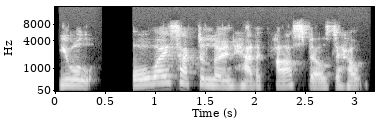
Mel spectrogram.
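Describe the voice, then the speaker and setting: Woman voicing patient witch mentor spirit, expressive. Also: mid-range voice, normal speed, highs cut off, slight background noise, lightly acted. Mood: instructive. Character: spirit of an elder witch, kindly female mentor. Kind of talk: cozy visual novel dialogue read aloud.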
